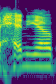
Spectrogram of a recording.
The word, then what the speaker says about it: Nhenia: You can find me in game on Nenia. That's NHENIA. The H is silent. You can also say the Henia, but it bothers me.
